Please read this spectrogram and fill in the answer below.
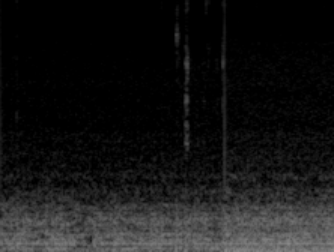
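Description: Low steady hum inside a car cabin, which grows louder about three seconds in, with a few faint small clicks just before.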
